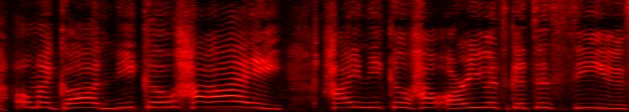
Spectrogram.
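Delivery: high-pitched, gushing hello; delighted greeting. Real, not acted. Streamer greets Nico arriving in chat, delighted. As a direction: greet them with a burst of high excitement.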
